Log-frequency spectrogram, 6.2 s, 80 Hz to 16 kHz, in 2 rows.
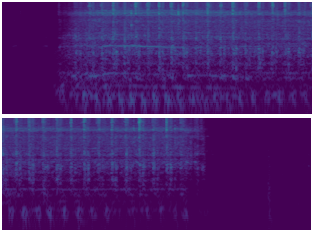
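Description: A 1962 Singer 500A sewing machine stitching zigzag, a fast rhythmic whirring chatter that runs for about four and a half seconds, then stops abruptly, followed by a faint click.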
